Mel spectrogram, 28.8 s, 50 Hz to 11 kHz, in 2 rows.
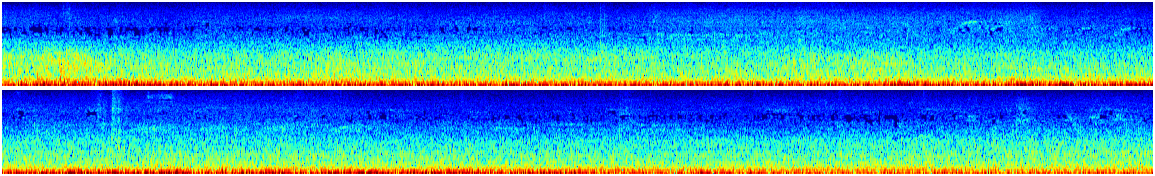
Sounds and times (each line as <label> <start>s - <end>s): Birds 8.0s - 28.7s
